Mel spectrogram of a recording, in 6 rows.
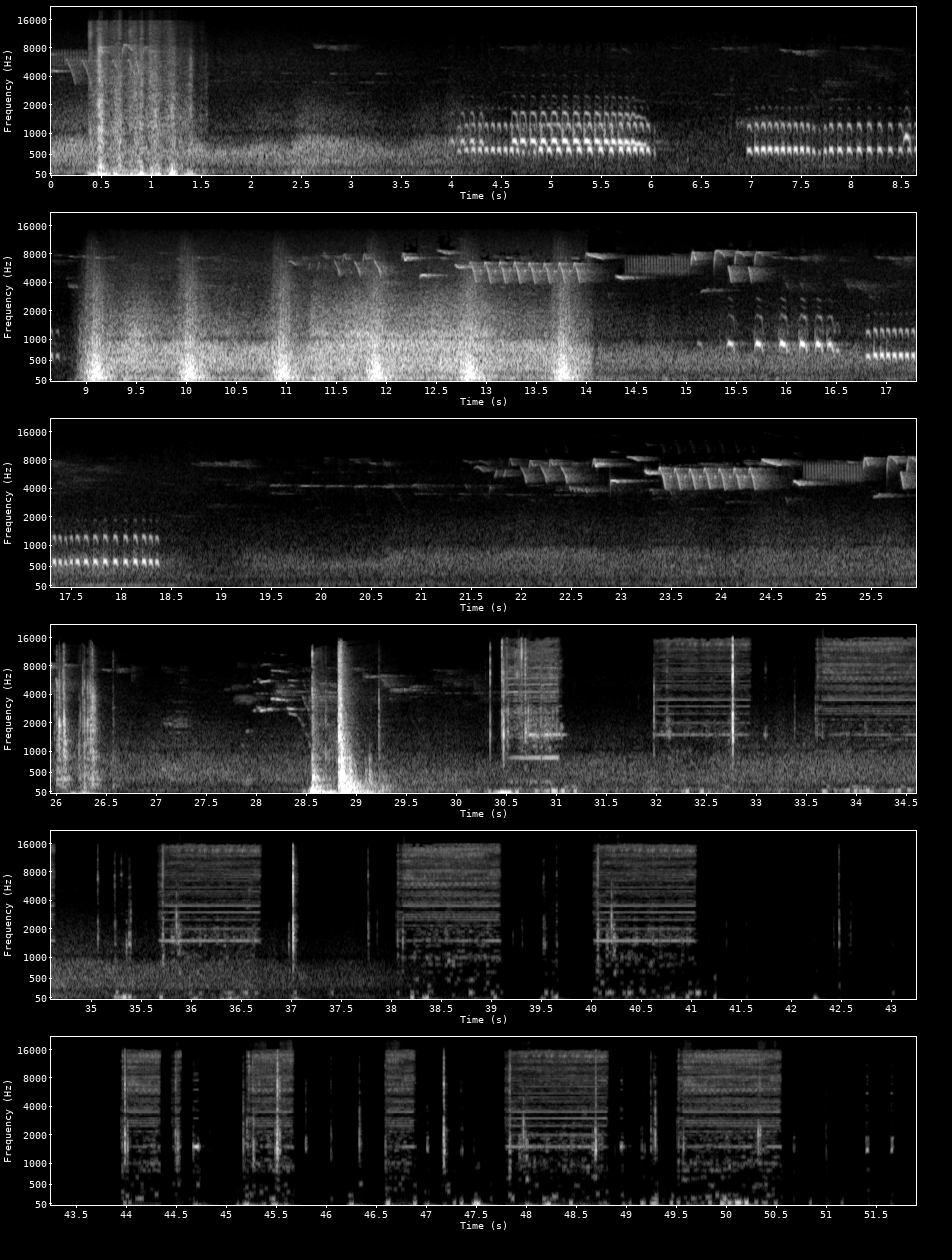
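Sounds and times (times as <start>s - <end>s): birds chirping: 0.0s - 6.0s, 6.6s - 31.1s
pulsed hooting bird call: 4.0s - 6.1s, 6.9s - 8.8s, 15.1s - 18.4s
loud noisy rush: 9.0s - 14.3s.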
